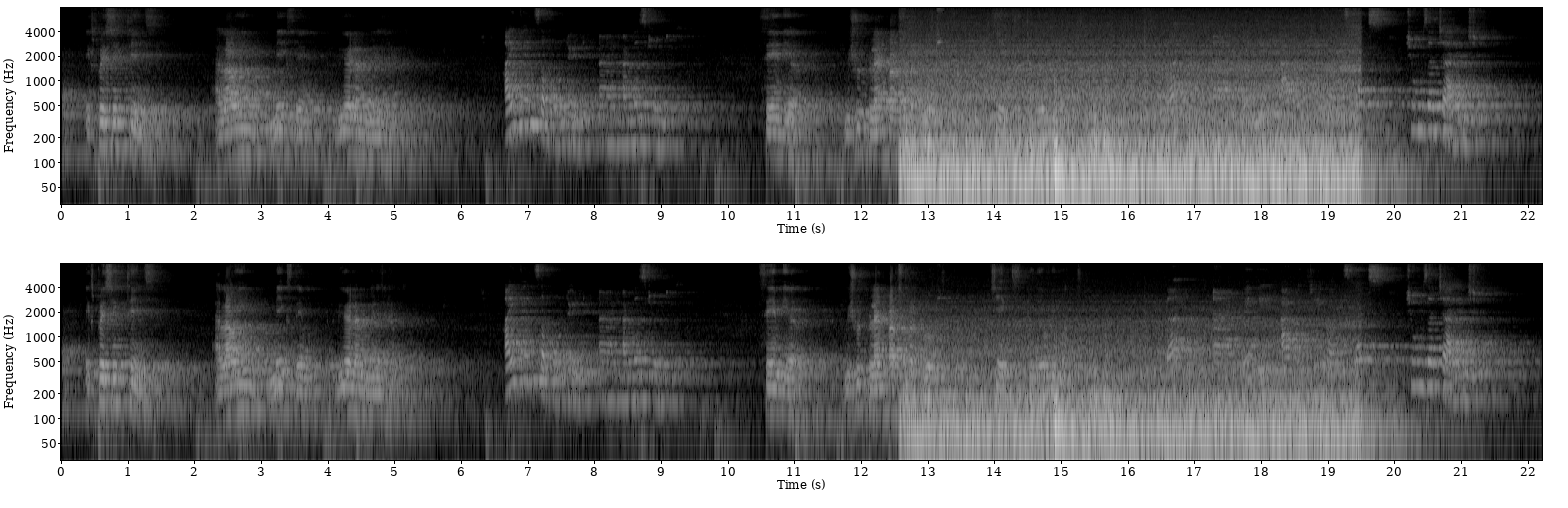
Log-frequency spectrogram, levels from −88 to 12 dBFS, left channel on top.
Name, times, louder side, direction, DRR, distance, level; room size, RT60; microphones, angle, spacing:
voice 1, 0.3-1.4 2.3-3.8 4.1-5.2 10.5-11.1 11.7-13.2 13.9-15.2, right 1 dB, 45° right, -2 dB, 1.3 m, -35 dB
voice 2, 6.6-7.8 8.1-9.0 16.6-17.0 17.3-19.8 20.2-21.2, left 1 dB, 5° right, -2 dB, 1.9 m, -39 dB
sound 1, 12.5-19.5, left 6 dB, 85° left, 0.3 m, -25 dB
17.0 x 5.9 x 8.2 m, 2.9 s
head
